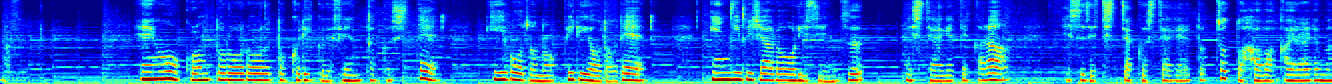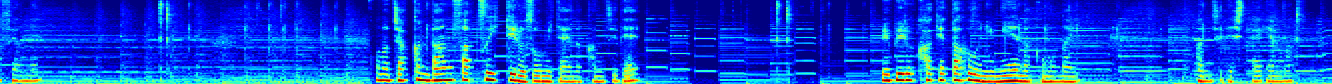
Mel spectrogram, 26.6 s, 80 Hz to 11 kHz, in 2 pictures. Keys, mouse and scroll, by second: 0.5-1.1 scroll up 1, 2.4 shift+middle click, 9.2 middle click, 9.2 o, 10.4 s, 15.2 middle click, 16.0 shift+middle click, 16.3 middle click, 16.7 scroll up 1, 17.6 middle click, 19.1 s, 21.6 shift+middle click, 22.0 middle click, 23.2 shift+middle click, 23.5 middle click, 24.1 shift+middle click, 24.7 middle click, 25.4 shift+middle click, 26.2 ctrl+alt+click.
